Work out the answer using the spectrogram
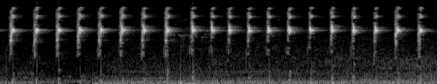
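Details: Meloloh lovebird giving sharp, clipped high chirps at a steady pace of roughly four to five per second, each note short and bright, with a quiet background.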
